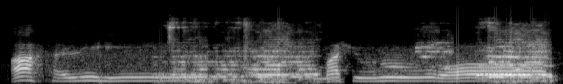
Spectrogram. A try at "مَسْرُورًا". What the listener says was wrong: এই যে এটা সিন নাকি শিন জহির ভাই? সিন, তাহলে উচ্চারণে আরেকটু স্পষ্ট সিন করেন, অনেকটা শিনের মতো হচ্ছে আপনার।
